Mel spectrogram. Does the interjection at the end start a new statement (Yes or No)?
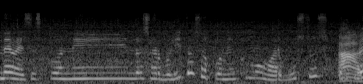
Yes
